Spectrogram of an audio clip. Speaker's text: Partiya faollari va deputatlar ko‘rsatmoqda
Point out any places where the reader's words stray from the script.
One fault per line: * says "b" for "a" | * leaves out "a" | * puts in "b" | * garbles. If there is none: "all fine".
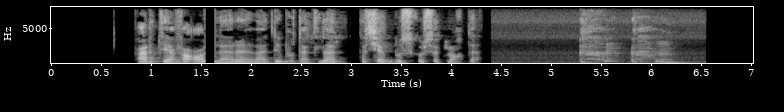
* puts in "tashabbus"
